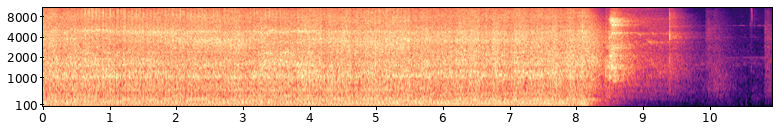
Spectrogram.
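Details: Ducati Desert X twin after a service with oil change, air filter refit and Arrow decat exhaust, just started in neutral: steady even idle with a firm low pulse for about eight seconds, then switched off and winding down; healthy.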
